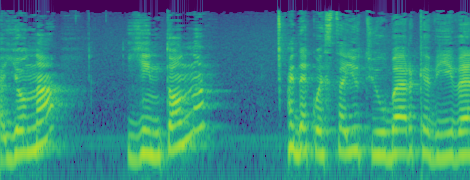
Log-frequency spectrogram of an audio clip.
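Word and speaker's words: Jonna Jinton: vedere lei è une che si chiama si pronuncia jona linton vede questa youtuber che vive nel nord della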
